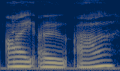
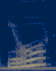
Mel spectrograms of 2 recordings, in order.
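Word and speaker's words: Iordanis: So it's I-O-R, we pronounce it Yor, or you could say Ior, which is almost the same.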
